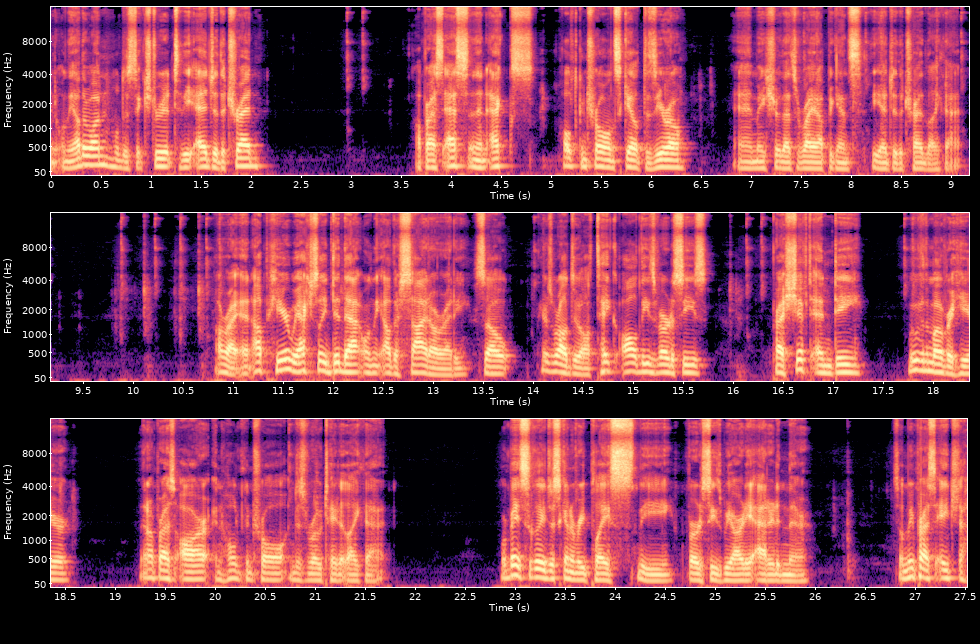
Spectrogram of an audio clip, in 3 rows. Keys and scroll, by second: 0.4 e, 3.7 s, 4.1 x, 6.4 g, 14.2 b, 16.6 shift+d, 18.3 r, 21.2 g, 27.0 h.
